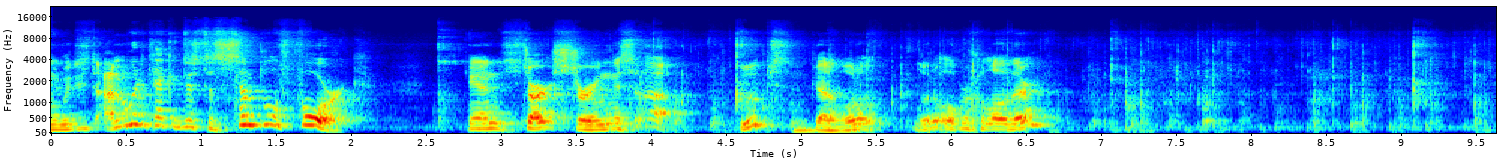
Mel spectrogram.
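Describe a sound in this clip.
A fork clinks against a glass cup while stirring.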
